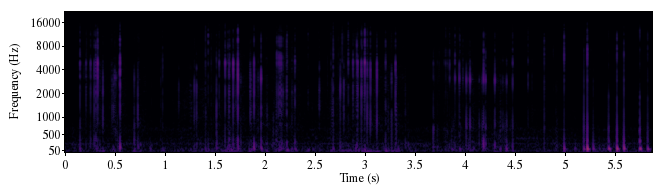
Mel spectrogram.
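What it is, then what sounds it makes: Dark chocolate bar tapped and scratched with fingernails. Long yellow nails tap and scratch the segmented surface of a solid, unwrapped bar of dark chocolate held and tilted over a counter. A quick, irregular run of sharp, bright clicks mixes with dry, raspy scratching. Each tap stops dead with no ring, over a quiet background.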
